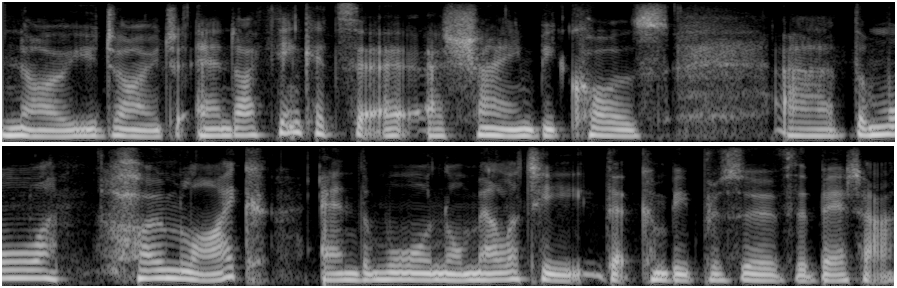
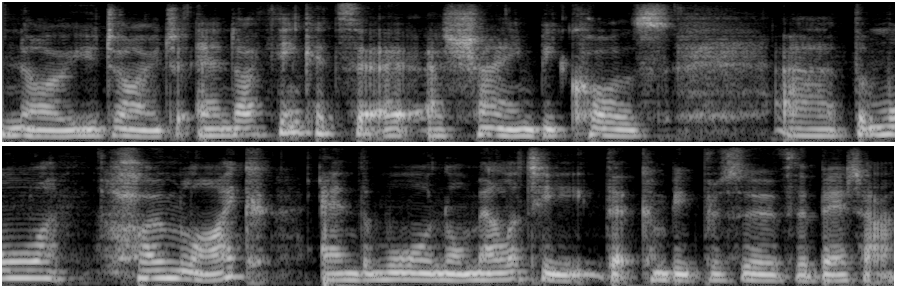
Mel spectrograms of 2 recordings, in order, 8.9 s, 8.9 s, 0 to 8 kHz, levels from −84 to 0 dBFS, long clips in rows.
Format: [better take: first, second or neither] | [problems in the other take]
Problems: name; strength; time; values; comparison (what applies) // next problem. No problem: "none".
first | room echo; dies away in 0.2 s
